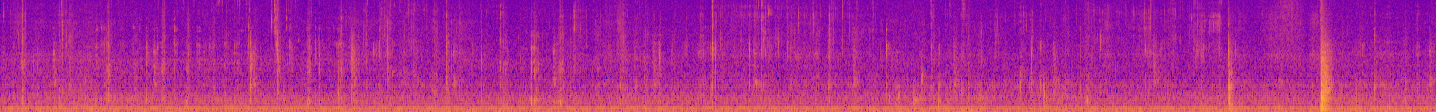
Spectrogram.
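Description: Close-up chewing and biting of fried chicken: small wet mouth clicks and light crunches over a steady low hum, with two sharper clicks near the end, the second the loudest.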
